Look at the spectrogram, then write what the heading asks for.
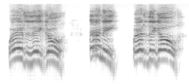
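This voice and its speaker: A man playing a brisk, authoritative police officer in an old-time radio drama. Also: high voice, animated, breathy edge, dull audio, full character voice. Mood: flustered. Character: brisk, commanding male beat cop. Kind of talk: 1940s radio drama acting.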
